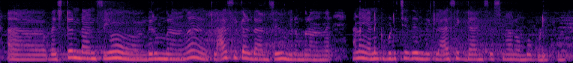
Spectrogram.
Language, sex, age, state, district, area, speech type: Tamil, female, 18-30, Tamil Nadu, Thanjavur, urban, spontaneous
